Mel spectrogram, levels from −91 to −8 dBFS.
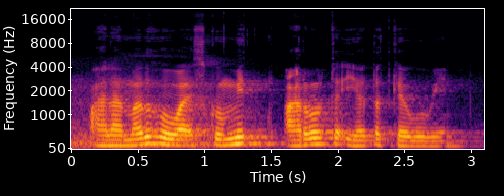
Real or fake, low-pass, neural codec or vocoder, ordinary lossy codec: real; 19.8 kHz; none; none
